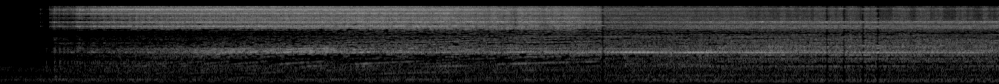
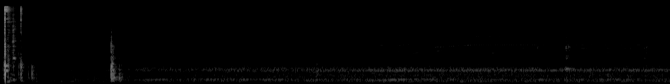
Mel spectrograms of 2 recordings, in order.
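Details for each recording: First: Opened Miniscribe hard drive, after adjusting track zero and moving the heads to the inside track; still stiff. A harsh high hissing scrape over a thin spin-up whine, with seek ticks about four a second, from a massive head crash; it spins and seeks but may not initialize. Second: Third of five Western Digital Caviar drives on test: a click, then a faint rising whir settling into a steady spin with no scraping or repeated clicking; spins up normally and seems good.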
